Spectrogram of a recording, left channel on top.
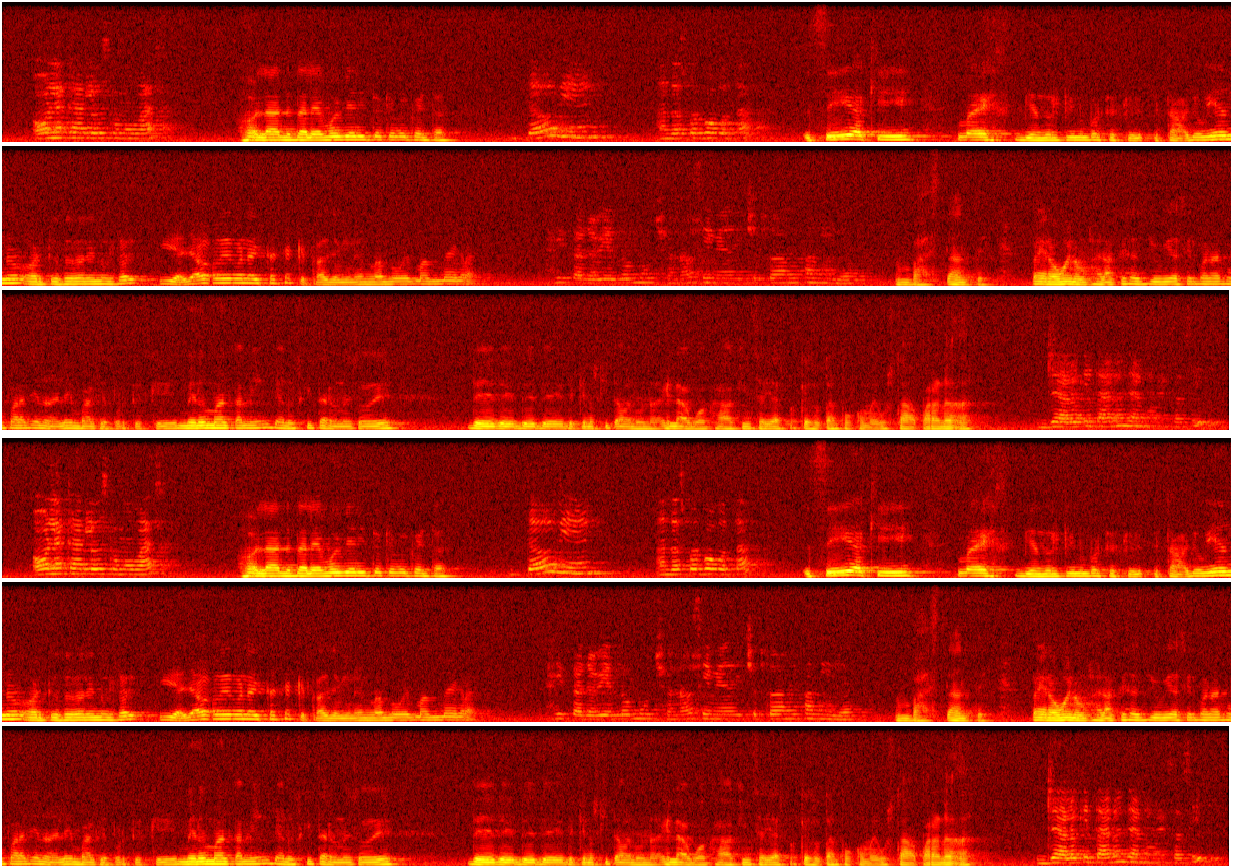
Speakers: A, on the right; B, on the right.
A: Hola Carlos, ¿cómo vas?
B: Hola, Natalia, muy bien. ¿Y tú qué me cuentas?
A: ¿Todo bien? ¿Andas por Bogotá?
B: Sí, aquí me, viendo el clima porque es que estaba lloviendo, ahorita está saliendo el sol y allá veo a la distancia que atrás ya vienen unas nubes más negras.
A: Ay, está lloviendo mucho, ¿no? Sí, me ha dicho toda mi familia.
B: Bastante. Pero bueno, ojalá que esas lluvias sirvan algo para llenar el embalse, porque es que menos mal también ya nos quitaron eso de, de, de, de, de, de que nos quitaban una, el agua cada 15 días, porque eso tampoco me gustaba para nada.
A: ¿Ya lo quitaron? ¿Ya no es así?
